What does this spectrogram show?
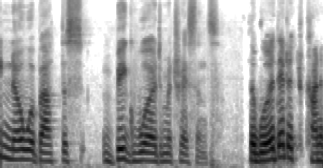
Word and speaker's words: matrescence: Please help me pronounce it. Teach us all. Okay. So the word is called is matrescence. Matrescence.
